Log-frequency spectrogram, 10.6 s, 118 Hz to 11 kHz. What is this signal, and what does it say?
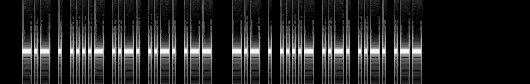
Morse code, heard as a keyed tone, about 20 wpm, 700 Hz. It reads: KE4FFW KE4FFW
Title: USA Call Signs Repeated 2x 20wpm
